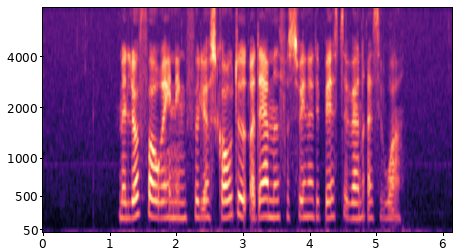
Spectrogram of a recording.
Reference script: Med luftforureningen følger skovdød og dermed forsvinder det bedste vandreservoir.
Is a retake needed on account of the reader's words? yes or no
no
